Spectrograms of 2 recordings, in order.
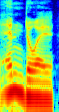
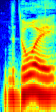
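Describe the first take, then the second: First: The name begins with an 'en' sound. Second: The name begins with a 'no' sound. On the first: This is how the team says it. "they pronounce it Endoy. They say Endoy" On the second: This is how the speaker thinks of it. "every time I just think Nodoy"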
